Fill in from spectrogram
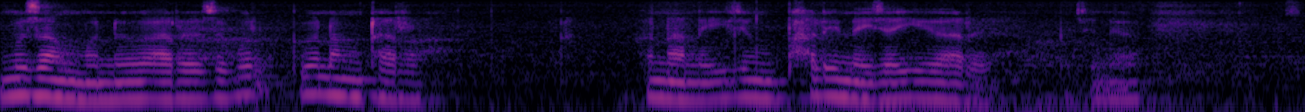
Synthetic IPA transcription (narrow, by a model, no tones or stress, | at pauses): mɯzaŋmɯnɯaɾɯzɯbɯɾɡɯnaŋtʰaɾ | hʰɯnanɯizɯŋpʰalinajzajiaɾɯbɯzinɯ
